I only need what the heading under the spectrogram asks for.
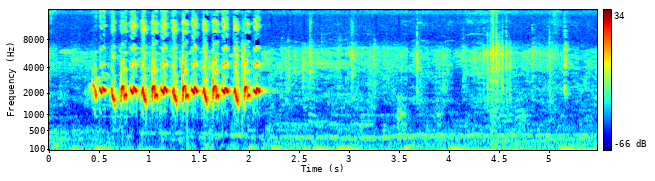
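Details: A captive yellow-vented bulbul that had stopped singing and sang again after careful care gives a quick burst of bubbly, chattering mid-pitched song notes, about a dozen in under two seconds, in a quiet room with faint hum.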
